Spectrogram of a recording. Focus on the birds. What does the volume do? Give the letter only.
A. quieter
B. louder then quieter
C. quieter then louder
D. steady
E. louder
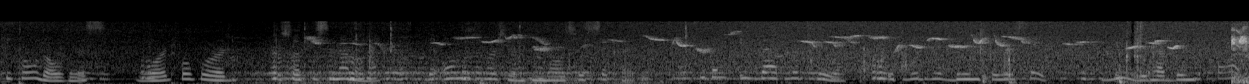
E.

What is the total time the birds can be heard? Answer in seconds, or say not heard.
9 s.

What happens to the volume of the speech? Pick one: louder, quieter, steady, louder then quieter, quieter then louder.
steady.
